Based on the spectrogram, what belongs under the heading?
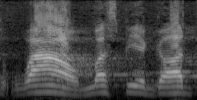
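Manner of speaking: big retold amazement, easing off; amazed read-out. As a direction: read the reply out in acted wonder. Reads out the amazing text reply.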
